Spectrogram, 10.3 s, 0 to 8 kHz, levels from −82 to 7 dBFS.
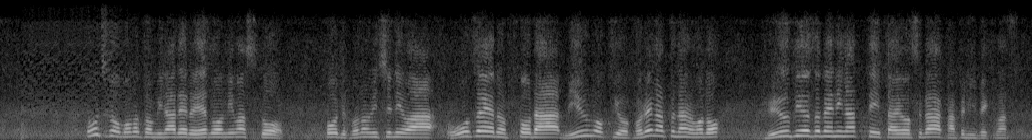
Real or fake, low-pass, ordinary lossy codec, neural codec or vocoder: fake; 7.2 kHz; Opus, 16 kbps; codec, 24 kHz, 0.9 kbps, WavTokenizer, large speech release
